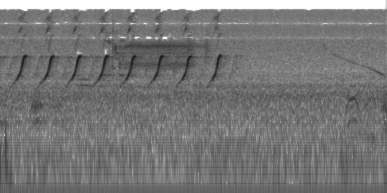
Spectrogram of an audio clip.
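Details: Male Northern Cardinal perched atop the tallest tree in a local park, calling loudly to another cardinal in a nearby tree: eight quick rising slurred whistles in an even series, then a quiet stretch with a low background hum.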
